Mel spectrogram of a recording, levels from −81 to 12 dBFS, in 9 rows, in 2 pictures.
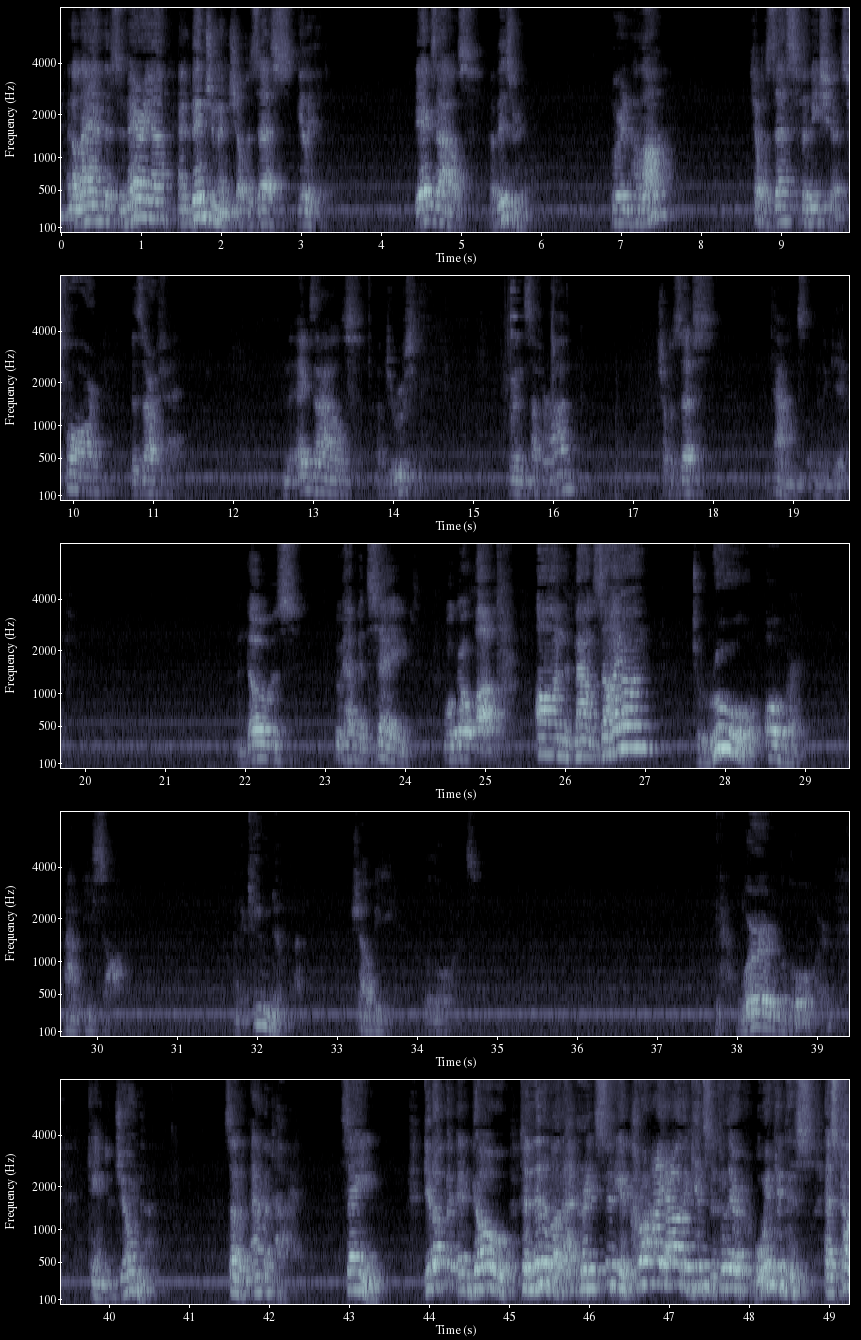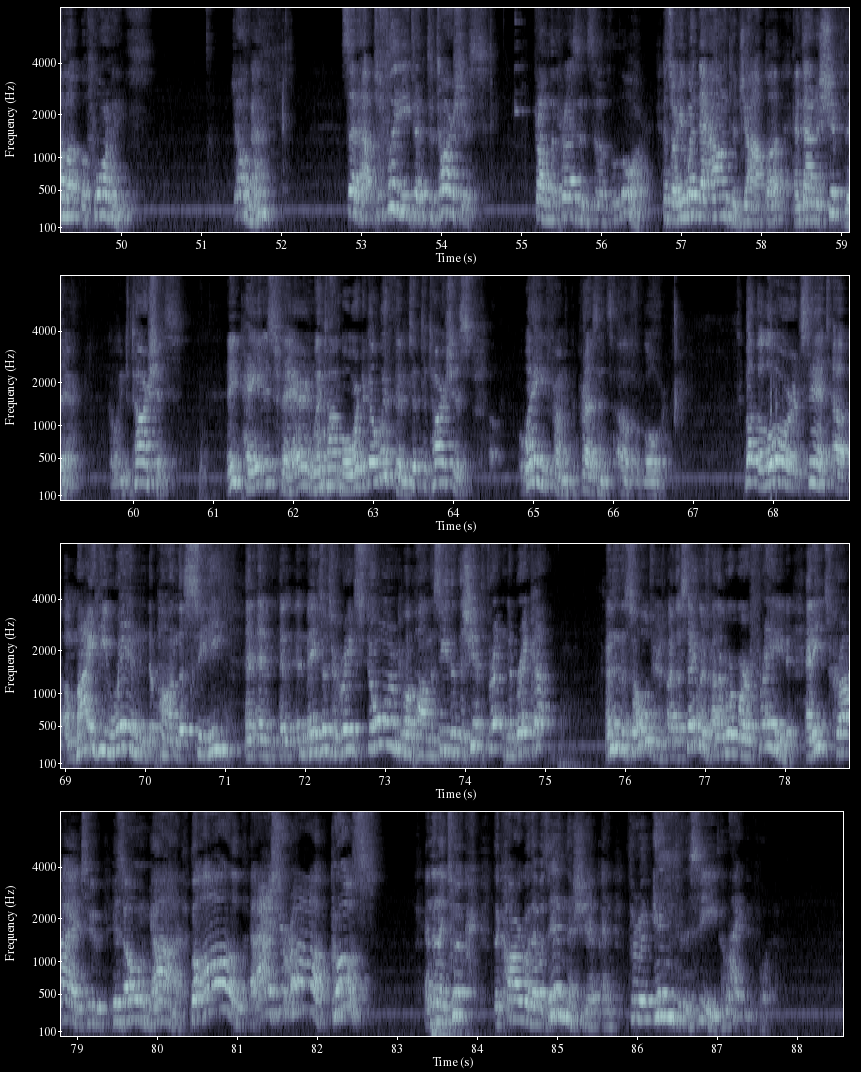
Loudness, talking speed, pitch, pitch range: -22 LUFS, 150 wpm, 250 Hz, 195-270 Hz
